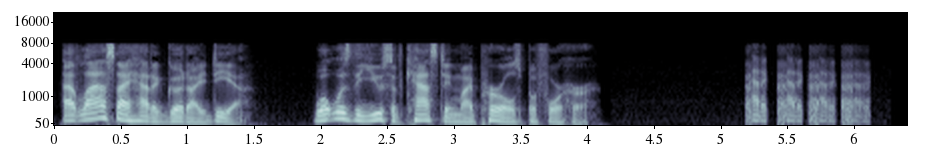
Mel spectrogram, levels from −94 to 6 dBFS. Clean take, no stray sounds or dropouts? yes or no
no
